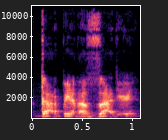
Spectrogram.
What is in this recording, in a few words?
torpedo rear, crew ships russian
